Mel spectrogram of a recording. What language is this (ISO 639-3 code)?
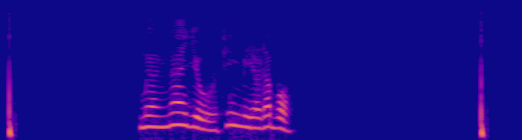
tha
